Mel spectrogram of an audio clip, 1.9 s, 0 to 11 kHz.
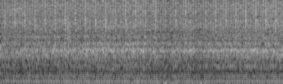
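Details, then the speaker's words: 1991 Honda CRX Si barn find after 10+ years sitting: steady low idle with even beat and no misses after two stuck injectors were freed by tapping their bodies with a hammer; still slightly rough on revs while burning off diesel. "You can always take a little hammer and check the body of it and it idles fine."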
